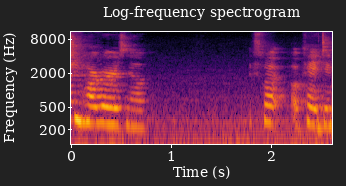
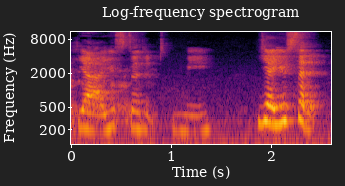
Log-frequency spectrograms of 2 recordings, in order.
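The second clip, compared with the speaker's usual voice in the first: ordinary delivery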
